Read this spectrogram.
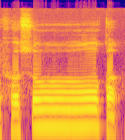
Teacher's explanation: सू वाव मद्दा है, एक अलिफ के बराबर खींच कर पढ़ेंगे। क़ाफ साकिन पढ़ा जाएगा। · वला, ला अलिफ मद्दा है, एक अलिफ के बराबर खींच कर पढ़ेंगे। फुसूक, सू वाव मद्दा है, एक अलिफ के बराबर खींच कर पढ़ेंगे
